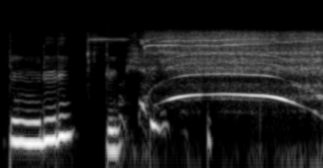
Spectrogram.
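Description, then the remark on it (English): A brief vocal sound, then a high, steady mechanical whine like a dentist's drill spins up and holds for a couple of seconds, loud with a faint wavering tone. “The drill is one of the best sounds that you could ever use in a song.”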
